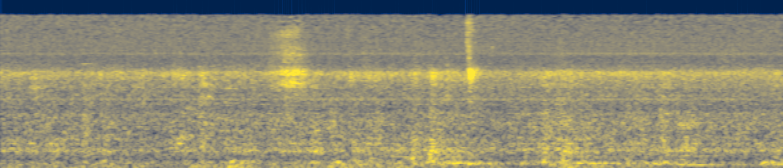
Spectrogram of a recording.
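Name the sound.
train running on rails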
